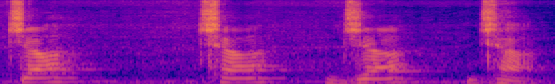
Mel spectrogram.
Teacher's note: अब बात करते हैं स्पर्श संघर्षी, जो थोड़े संघर्ष के साथ बोले जाते हैं। जब हम इनका उच्चारण करते हैं तो हल्का सा इसमें संघर्ष फेस करना पड़ता है।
